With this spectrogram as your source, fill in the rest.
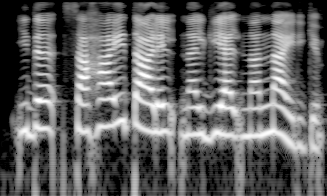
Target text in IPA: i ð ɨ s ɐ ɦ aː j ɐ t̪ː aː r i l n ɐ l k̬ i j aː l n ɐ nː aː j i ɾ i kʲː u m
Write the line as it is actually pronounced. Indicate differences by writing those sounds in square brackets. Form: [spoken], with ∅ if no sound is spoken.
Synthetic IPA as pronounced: i ð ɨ s ɐ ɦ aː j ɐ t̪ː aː [ɭ] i l n ɐ l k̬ i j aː l n ɐ nː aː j i ɾ i kʲː u m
